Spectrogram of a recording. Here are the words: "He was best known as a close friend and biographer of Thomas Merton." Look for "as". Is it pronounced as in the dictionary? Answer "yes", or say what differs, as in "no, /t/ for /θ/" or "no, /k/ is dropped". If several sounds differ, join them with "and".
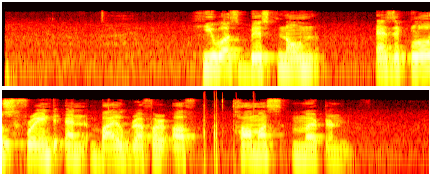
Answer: yes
